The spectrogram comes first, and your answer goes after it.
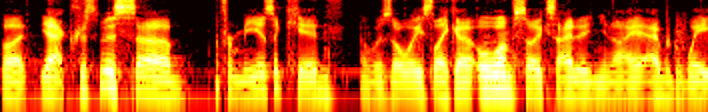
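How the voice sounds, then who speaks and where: Ordinary pitch variation carries this fairly quick delivery. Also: man. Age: 20s. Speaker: streamer. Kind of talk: casual chat. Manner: halting; animated.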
